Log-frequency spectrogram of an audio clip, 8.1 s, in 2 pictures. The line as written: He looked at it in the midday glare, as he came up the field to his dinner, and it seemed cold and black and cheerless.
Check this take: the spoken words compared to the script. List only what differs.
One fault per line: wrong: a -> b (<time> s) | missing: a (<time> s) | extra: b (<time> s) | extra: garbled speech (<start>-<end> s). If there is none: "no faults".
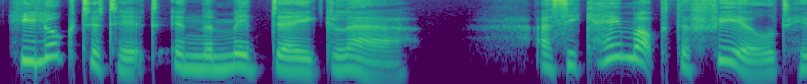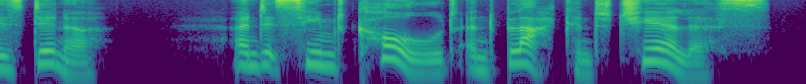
missing: to (4.0 s)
